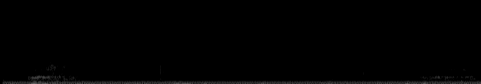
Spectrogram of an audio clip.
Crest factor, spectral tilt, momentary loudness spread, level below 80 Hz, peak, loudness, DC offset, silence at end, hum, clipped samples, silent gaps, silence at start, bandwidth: 16 dB; -6 dB/octave; 4 LU; -62 dBFS; -42 dBFS; -64 LUFS; under 0.1%; 0 s; 60 Hz at -60 dBFS; under 0.1%; none; 0 s; 16.5 kHz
